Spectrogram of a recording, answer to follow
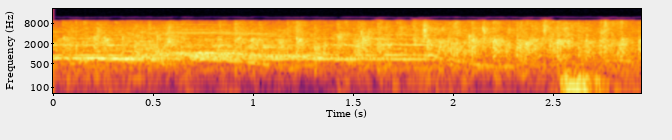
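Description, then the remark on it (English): Steady, loud applause from a crowd, a dense wash of clapping that holds at an even level for a few seconds without any voices standing out. “Oh, everybody clap.”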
